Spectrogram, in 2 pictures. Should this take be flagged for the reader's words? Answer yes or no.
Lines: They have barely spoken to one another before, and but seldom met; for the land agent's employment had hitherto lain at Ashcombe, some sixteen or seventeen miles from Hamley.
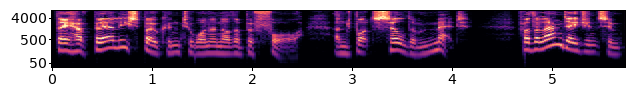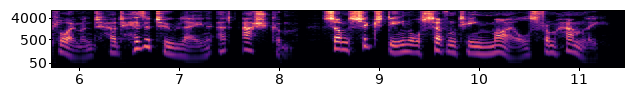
no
